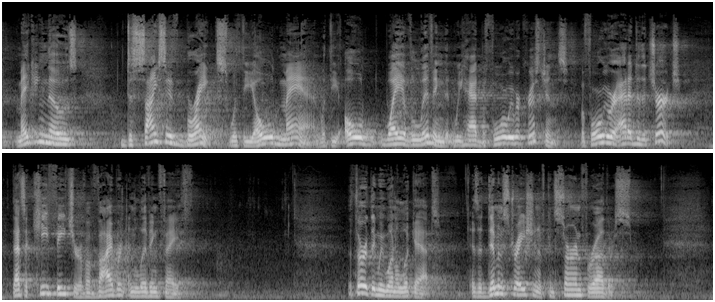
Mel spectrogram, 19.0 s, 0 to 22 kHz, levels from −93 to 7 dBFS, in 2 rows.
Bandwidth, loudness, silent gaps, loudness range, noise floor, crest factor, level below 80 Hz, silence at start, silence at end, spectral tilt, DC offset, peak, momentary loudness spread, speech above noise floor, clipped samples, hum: 15.5 kHz; -18 LUFS; none; 6 LU; -49 dBFS; 16 dB; -52 dBFS; 0 s; 1 s; -5.5 dB/octave; under 0.1%; -2 dBFS; 14 LU; 31 dB; under 0.1%; none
